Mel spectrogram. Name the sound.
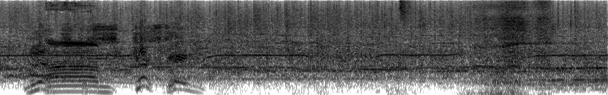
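clapping applause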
